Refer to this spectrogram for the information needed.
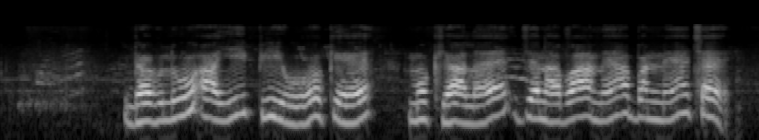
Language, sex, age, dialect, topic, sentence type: Maithili, male, 56-60, Angika, banking, statement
